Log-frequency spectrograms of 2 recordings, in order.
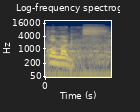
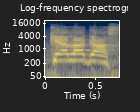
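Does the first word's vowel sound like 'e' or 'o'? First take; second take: o; e. First: The first vowel sounds like 'o', standard style. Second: The first vowel sounds like 'e', regional style. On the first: This is the standard form. "আপনারা বলেন কলা গাছ" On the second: This is the local dialect form. "কেলা গাছ বলি আঞ্চলিক ভাষা"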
